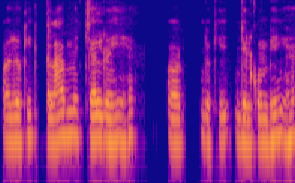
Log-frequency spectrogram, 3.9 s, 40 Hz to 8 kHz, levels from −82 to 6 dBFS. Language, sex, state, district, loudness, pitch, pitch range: Hindi, male, Bihar, Gopalganj, -22 LUFS, 135 Hz, 130-145 Hz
